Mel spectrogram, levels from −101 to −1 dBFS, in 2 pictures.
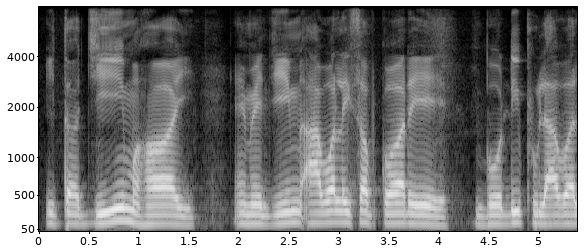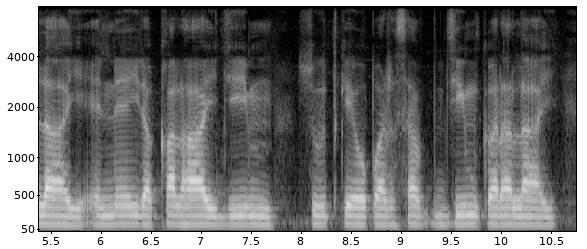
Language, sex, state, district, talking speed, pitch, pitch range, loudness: Bajjika, male, Bihar, Vaishali, 115 wpm, 120 Hz, 115-130 Hz, -19 LUFS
